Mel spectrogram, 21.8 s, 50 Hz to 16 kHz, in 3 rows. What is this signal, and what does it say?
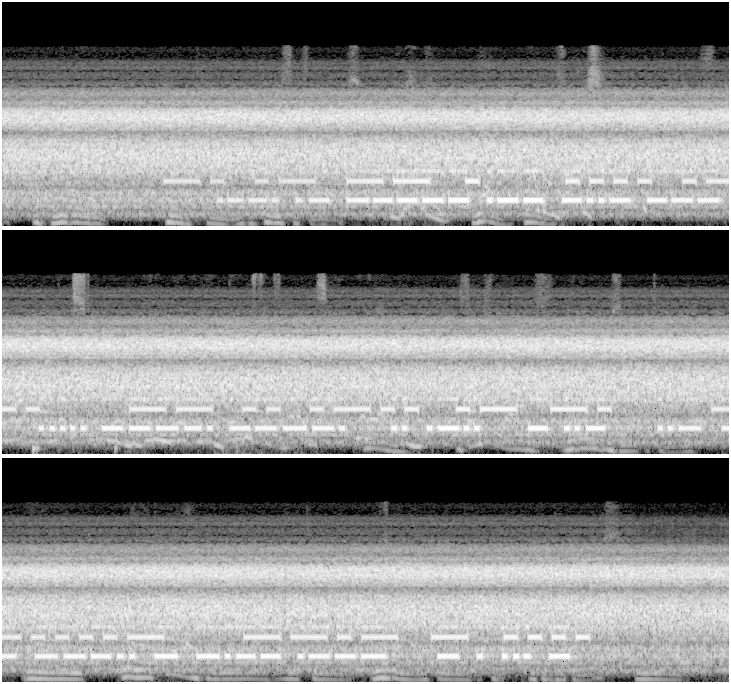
Morse code, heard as two keyed tones, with heavy radio static, fading and speech in English. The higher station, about 10 wpm, 780 Hz: NAME HR MILAN - QTH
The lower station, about 22 wpm, 480 Hz: PA0WXO 599 IL TU UT8TYJ TEST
